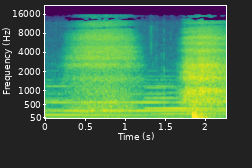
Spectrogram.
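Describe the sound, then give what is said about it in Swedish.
A long, deep breath drawn in through the nose, airy, with a brief pause before a second, sharper sniffing intake near the end. No one speaks. “Andas in.”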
